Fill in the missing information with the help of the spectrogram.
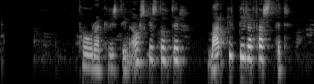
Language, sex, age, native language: Icelandic, female, 50-59, Icelandic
